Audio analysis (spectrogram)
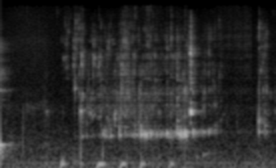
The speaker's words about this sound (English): So I'm going to get this open and pour a glass before I get into some of this crazy news that came out.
